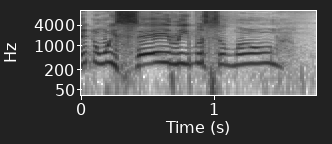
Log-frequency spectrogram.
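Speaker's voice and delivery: high, heavily sarcastic mock grumbling gripe. Reading the Israelites' complaint to Moses aloud: acting out sarcastic complaining. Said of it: "They're being very, very sarcastic".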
